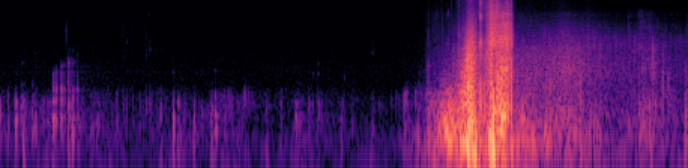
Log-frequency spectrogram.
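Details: Stomach rumbling after drinking a lot of milk: faint gurgles and clicks, then a loud drawn-out rumbling gurgle; bowel sounds (borborygmi).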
